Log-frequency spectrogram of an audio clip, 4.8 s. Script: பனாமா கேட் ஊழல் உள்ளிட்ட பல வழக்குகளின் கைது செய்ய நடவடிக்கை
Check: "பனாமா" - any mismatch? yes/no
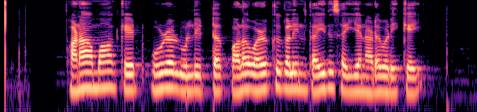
no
